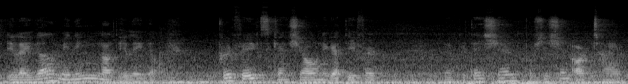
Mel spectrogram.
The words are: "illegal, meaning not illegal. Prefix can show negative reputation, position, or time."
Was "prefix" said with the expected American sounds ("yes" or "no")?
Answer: yes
